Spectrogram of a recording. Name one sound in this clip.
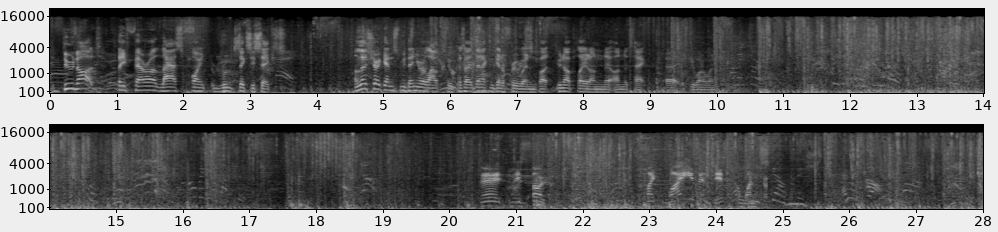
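Gunfire rattles and bangs rapidly.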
